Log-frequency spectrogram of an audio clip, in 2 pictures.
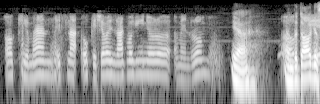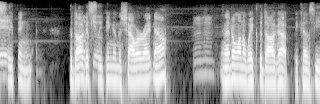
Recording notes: …'s Personal Prank Phone Calls Collection.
